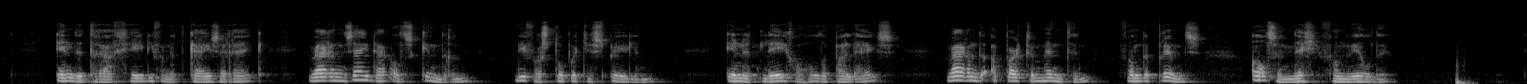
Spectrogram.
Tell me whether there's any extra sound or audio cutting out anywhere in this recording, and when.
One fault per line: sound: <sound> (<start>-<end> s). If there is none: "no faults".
sound: thud (14.5-14.8 s)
